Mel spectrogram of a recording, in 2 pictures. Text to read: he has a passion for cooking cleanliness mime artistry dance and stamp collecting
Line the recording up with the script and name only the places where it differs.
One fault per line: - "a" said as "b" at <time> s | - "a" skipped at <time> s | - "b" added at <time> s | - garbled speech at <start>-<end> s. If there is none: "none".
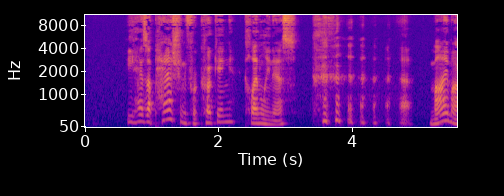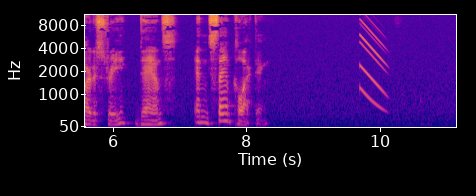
none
